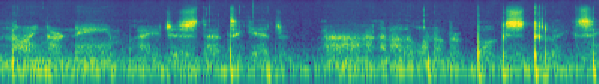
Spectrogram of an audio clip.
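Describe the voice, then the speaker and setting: Someone whispers at a moderate pace in a Spanish accent, with noticeable background noise behind. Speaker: ASMR creator. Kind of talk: ASMR book haul. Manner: whispering; halting.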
